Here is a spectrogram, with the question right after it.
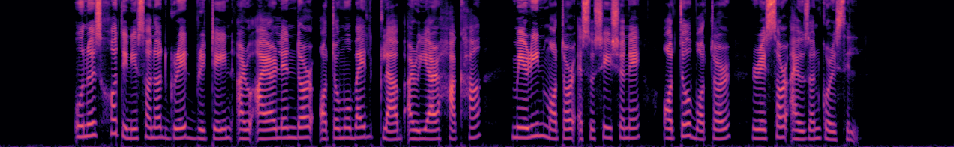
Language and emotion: Assamese, neutral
